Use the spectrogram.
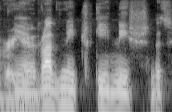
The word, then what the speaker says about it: Radnički Niš: Radnički Niš. Yeah, not very good. Radnički Niš. That's how you pronounce it, but yeah.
